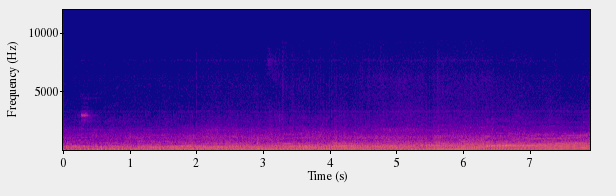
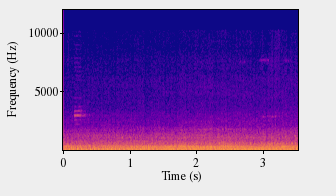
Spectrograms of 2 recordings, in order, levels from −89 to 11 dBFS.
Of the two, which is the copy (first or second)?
first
